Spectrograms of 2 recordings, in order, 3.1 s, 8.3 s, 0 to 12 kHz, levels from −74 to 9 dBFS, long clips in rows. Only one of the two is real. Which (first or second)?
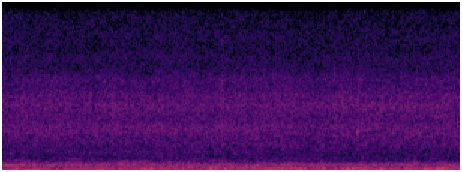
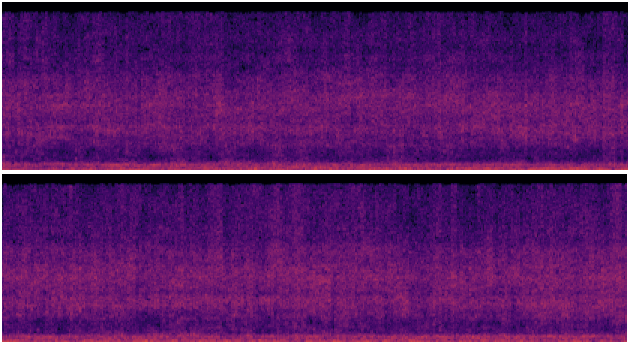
first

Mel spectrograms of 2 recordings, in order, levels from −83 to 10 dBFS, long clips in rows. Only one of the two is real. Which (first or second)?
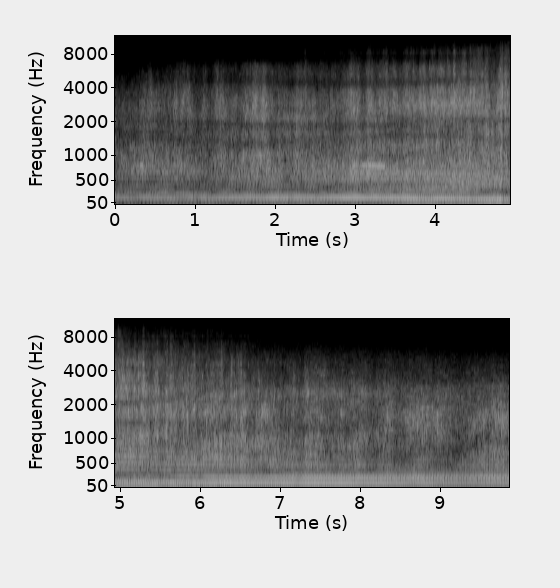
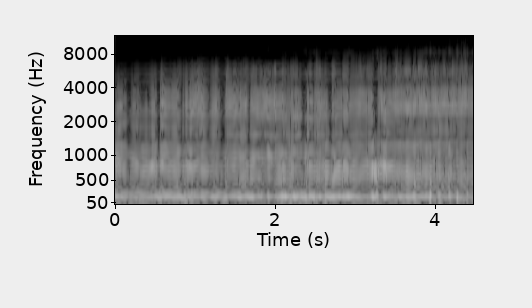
first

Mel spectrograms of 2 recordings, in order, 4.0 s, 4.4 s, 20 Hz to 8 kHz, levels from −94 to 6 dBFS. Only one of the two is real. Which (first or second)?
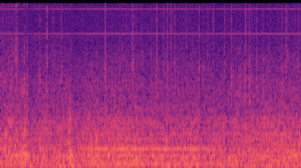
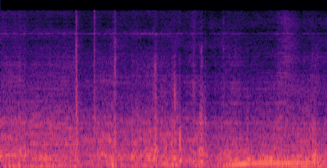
first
